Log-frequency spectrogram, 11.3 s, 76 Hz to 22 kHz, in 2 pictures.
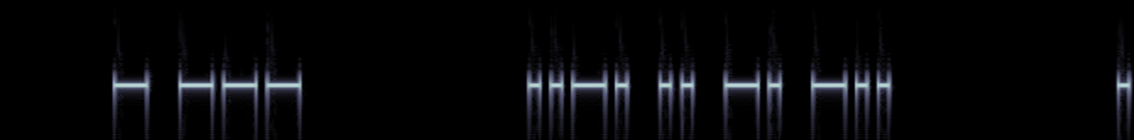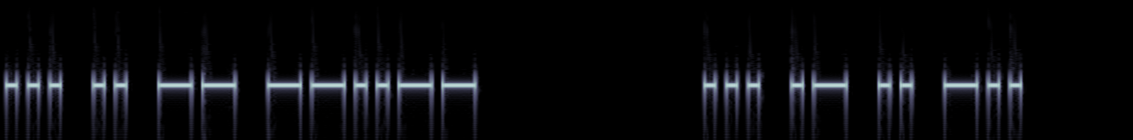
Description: Morse code, heard as a keyed tone, about 22 wpm, 700 Hz. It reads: TO FIND HIM, SAID
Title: 3x Word-Spacing - Sentences from Top 400 Words - 22wpm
